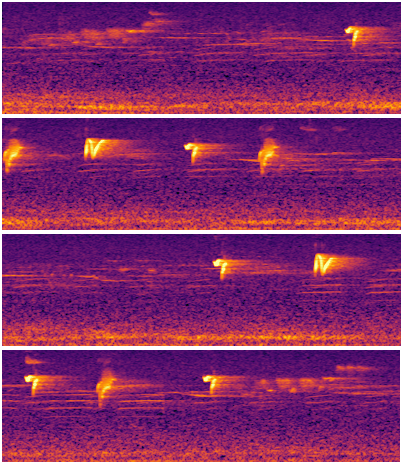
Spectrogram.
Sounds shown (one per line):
Hermit Thrush song
Dusky Flycatcher song
Dark-eyed Junco call
warbler song
Chestnut-backed Chickadee call
Red-breasted Nuthatch song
